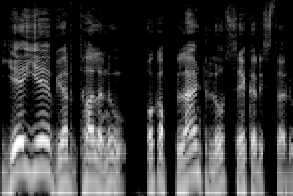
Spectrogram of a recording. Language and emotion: Telugu, neutral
